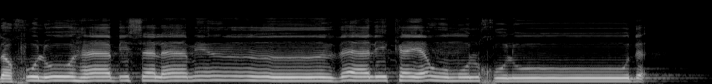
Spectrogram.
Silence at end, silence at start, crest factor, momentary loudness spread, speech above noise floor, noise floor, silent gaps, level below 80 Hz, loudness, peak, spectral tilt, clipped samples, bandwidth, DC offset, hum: 0.55 s; 0 s; 12 dB; 6 LU; 33 dB; -53 dBFS; none; -56 dBFS; -20 LUFS; -8 dBFS; -8 dB/octave; under 0.1%; 9.2 kHz; under 0.1%; none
